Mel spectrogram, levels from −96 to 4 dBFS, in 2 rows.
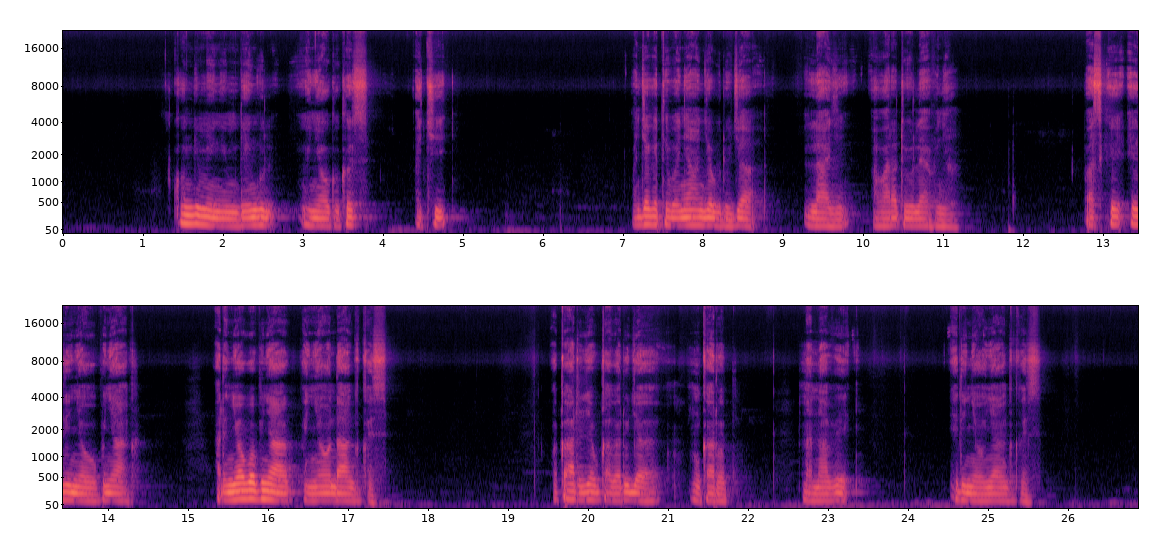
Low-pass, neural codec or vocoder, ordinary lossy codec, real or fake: none; none; none; real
